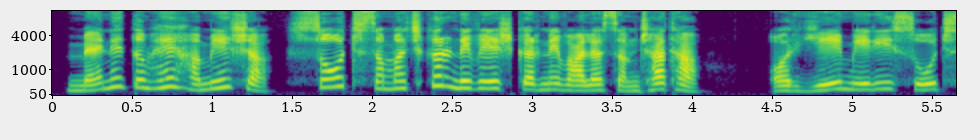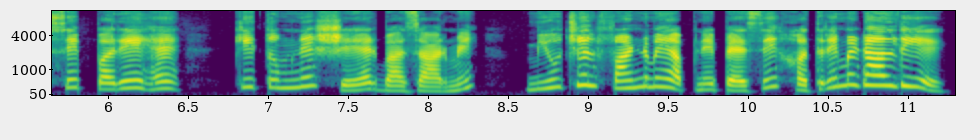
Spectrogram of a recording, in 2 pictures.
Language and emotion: Hindi, surprised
